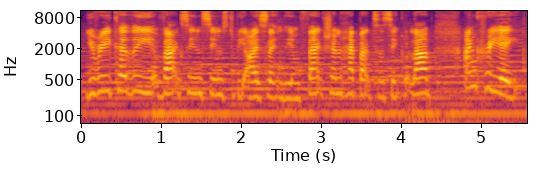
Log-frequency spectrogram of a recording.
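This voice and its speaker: A woman's voice: high-pitched, normal speed, music in the background. A woman hosting a casual game walkthrough, chattily talking through each step and sharing tips. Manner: chatty, narrates own actions step by step, reads pop-ups aloud. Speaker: gaming video host.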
